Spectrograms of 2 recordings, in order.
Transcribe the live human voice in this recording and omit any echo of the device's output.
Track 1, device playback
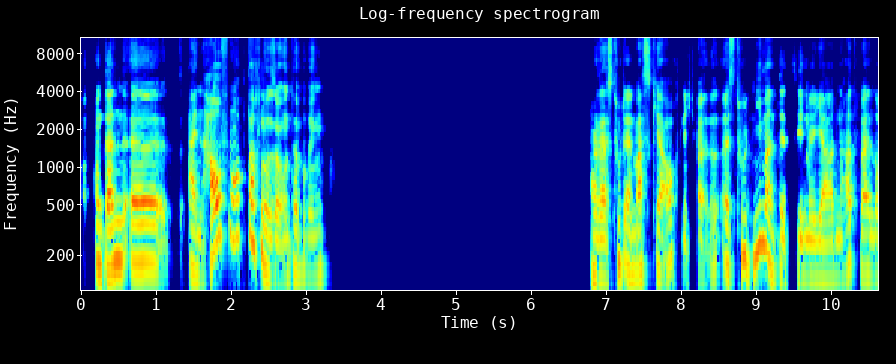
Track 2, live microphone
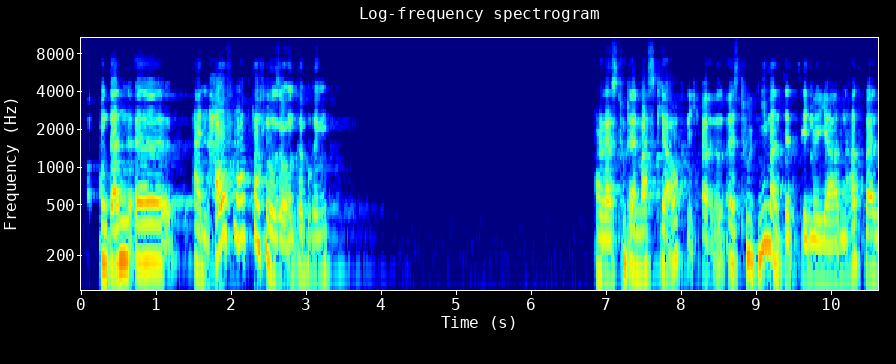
none

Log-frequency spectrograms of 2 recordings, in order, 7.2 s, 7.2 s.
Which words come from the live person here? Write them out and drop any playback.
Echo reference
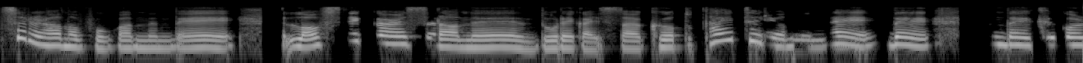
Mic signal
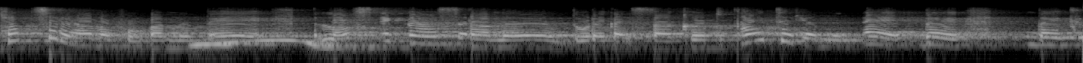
음.

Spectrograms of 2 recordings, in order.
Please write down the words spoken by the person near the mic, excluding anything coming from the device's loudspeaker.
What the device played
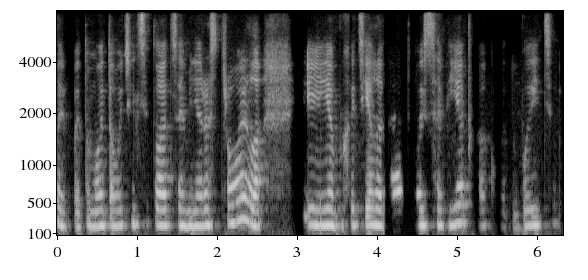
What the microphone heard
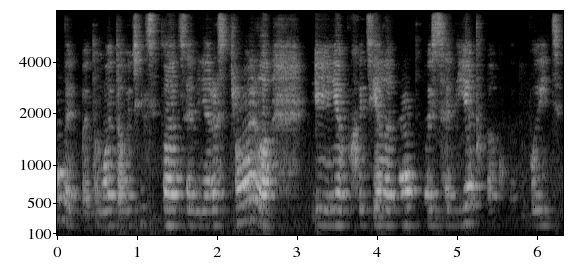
none

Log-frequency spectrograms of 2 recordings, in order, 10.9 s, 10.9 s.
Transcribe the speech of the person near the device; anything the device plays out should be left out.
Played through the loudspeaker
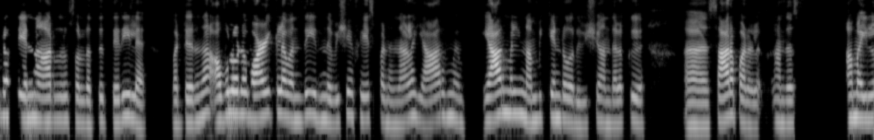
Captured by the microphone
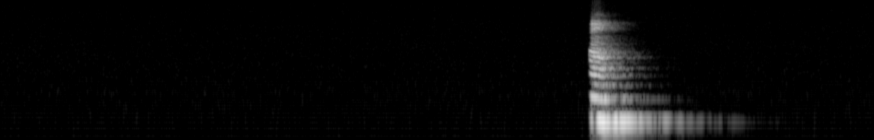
ஆ.

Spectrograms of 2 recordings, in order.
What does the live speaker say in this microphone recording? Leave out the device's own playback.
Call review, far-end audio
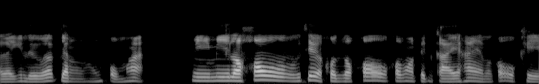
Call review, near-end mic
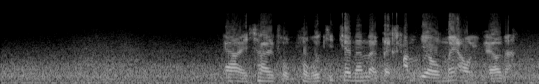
ใช่ ๆ ผม ผมก็คิดแค่นั้นแหละ แต่ครั้งเดียวไม่เอาอีกแล้วนะ

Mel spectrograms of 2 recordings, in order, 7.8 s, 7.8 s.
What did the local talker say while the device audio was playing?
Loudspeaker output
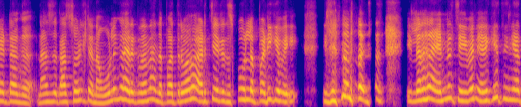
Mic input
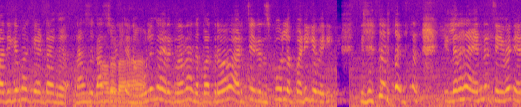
அடடா!

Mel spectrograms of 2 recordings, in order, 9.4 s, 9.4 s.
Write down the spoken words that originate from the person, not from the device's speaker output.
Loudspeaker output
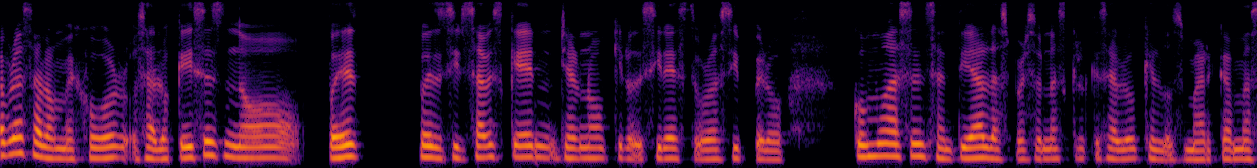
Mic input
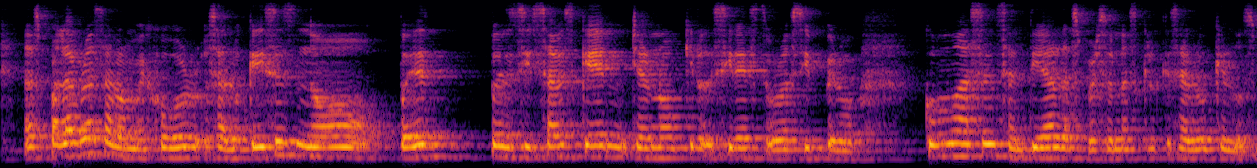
none

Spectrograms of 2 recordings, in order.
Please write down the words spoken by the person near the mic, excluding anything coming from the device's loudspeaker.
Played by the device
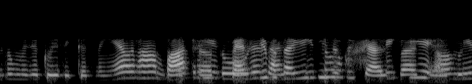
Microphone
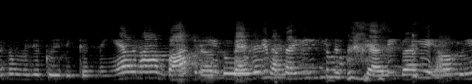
बिल्कुल।

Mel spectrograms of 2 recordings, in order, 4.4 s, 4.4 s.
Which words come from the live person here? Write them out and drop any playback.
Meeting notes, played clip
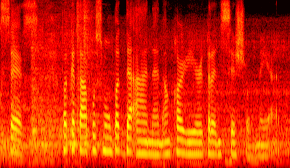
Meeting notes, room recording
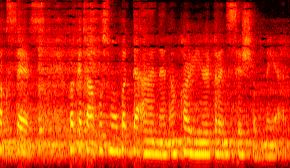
none

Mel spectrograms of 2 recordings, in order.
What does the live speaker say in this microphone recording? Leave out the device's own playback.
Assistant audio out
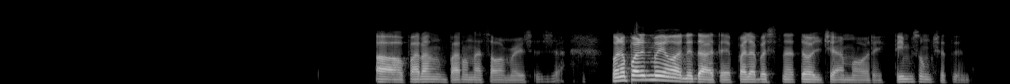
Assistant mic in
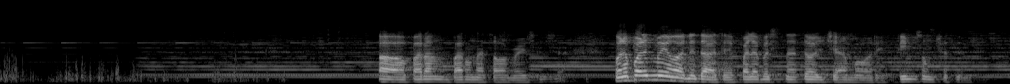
none

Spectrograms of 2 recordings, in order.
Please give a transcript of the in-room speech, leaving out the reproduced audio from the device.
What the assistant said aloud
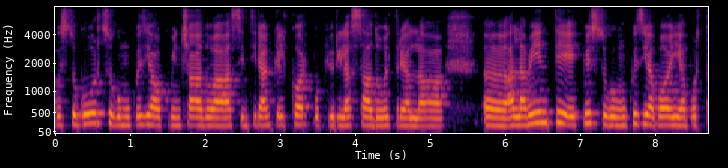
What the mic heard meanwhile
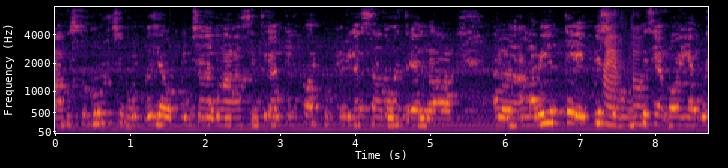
Certo.

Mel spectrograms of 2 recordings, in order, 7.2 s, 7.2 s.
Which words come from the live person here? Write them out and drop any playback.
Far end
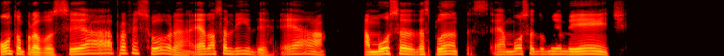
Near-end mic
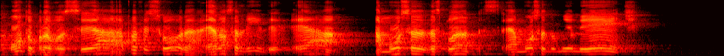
none

